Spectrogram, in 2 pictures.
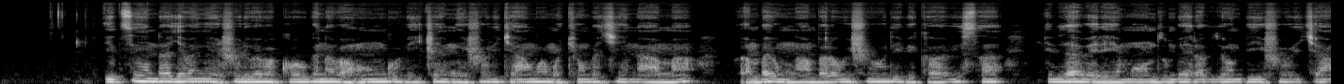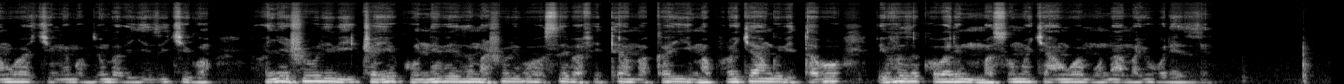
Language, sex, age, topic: Kinyarwanda, male, 25-35, education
